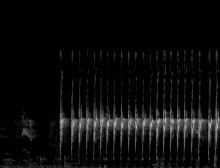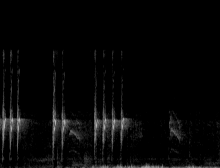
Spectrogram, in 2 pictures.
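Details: Brown-throated sunbird (kolibri kelapa) singing hard during sunbathing, challenging rivals among wild birds: a long fast string of about twenty-five sharp high-pitched notes, then scattered chips over a low rumbling background.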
